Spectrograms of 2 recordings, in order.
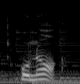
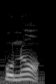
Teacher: listen out for the last syllable being cut short.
